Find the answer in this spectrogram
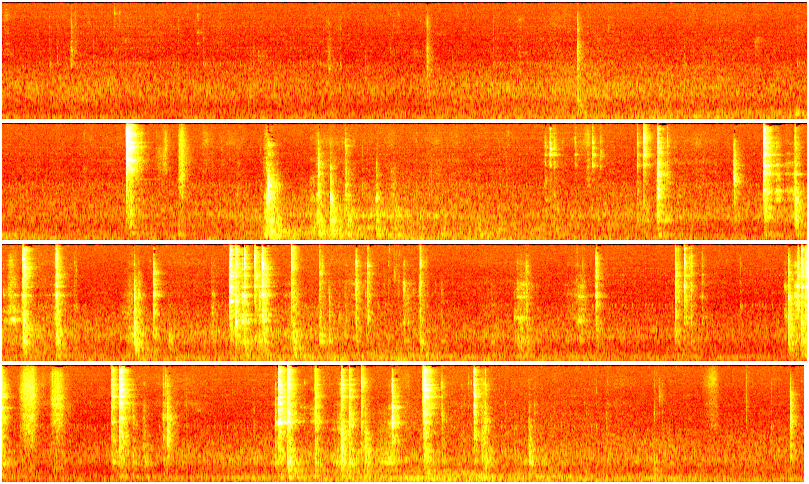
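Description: Metal parts of a motor mount bracket clinking, tapping and knocking against each other as they are fitted by hand to a milling machine's head. After several quiet seconds, an irregular run of sharp clinks starts about nine seconds in and continues to the end.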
